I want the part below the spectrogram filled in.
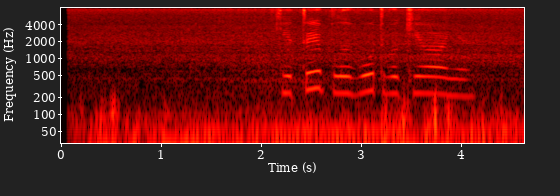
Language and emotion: Russian, neutral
